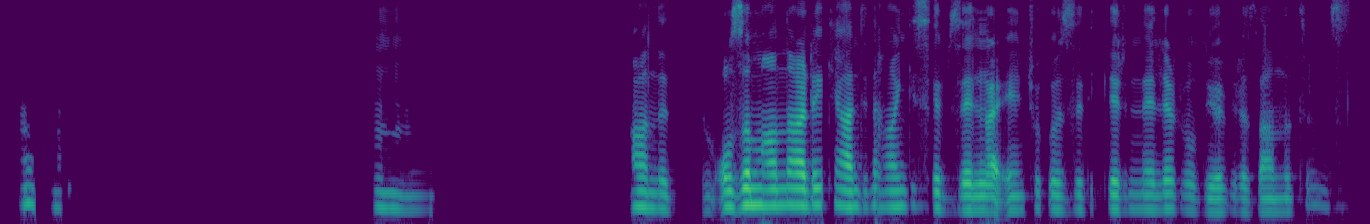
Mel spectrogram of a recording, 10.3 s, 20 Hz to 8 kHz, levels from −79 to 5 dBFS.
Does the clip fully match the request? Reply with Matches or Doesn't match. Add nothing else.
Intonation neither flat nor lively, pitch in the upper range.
Doesn't match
